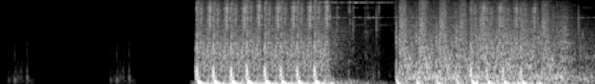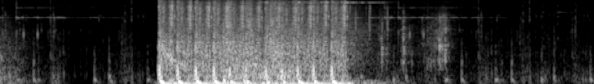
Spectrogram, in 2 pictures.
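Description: A gun fires rapid loud bursts.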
